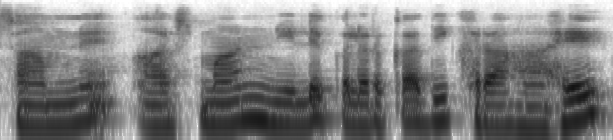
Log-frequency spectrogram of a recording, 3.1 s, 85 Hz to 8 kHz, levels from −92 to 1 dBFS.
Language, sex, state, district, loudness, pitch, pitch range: Hindi, male, Madhya Pradesh, Dhar, -17 LUFS, 140 Hz, 135-160 Hz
